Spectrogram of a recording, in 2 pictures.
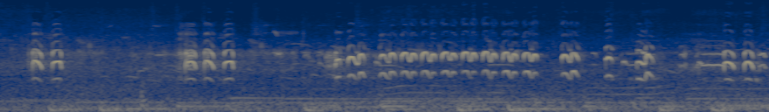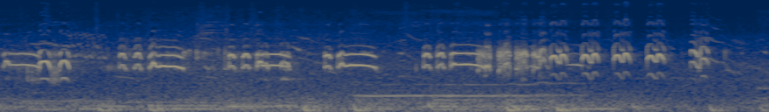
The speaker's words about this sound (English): Well, part of that sounded like Godwit, sort of. The non-stop, direct flight, migration champion of the world, Limosa lapponica, the bar-tailed Godwit.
